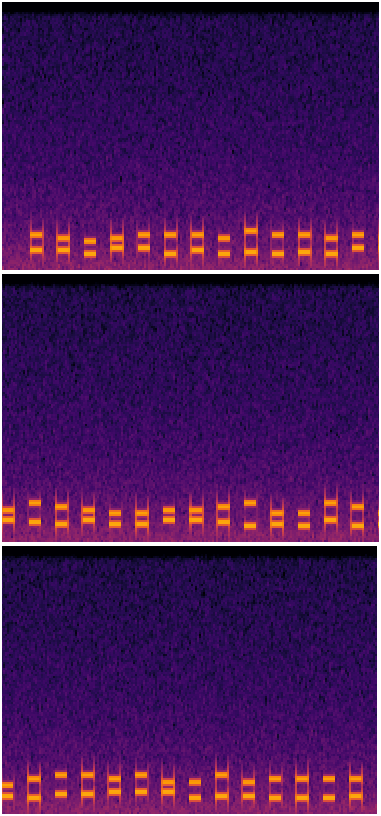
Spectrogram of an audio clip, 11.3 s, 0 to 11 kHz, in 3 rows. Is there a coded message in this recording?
Yes: DTMF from 0.3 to 11.1 s, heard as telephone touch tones, dialled by machine, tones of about 120 ms. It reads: 9810#392B362#0C6044009A41D343CC#D02B53336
